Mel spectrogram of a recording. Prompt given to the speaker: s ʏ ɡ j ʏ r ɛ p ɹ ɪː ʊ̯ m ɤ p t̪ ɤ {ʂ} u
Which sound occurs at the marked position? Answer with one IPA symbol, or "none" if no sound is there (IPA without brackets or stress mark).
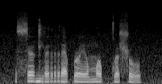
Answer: ʂ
